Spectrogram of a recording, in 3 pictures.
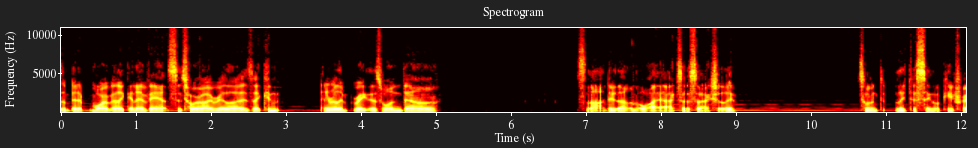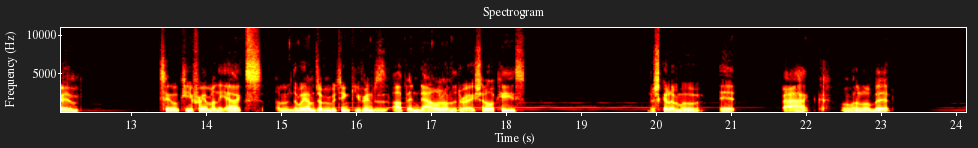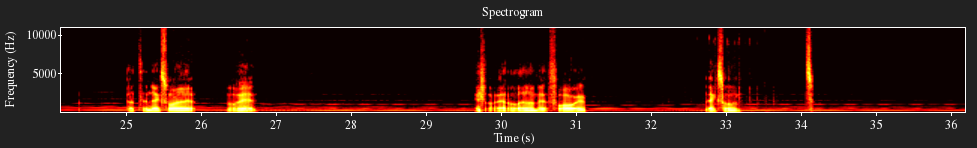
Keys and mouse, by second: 1.8 Up, 4.9-6.1 shift+drag, 6.4 super+z, 7.6 shift+Left, 8.2 Up, 14.6 Up, 15.1 Down, 15.3 Up, 16.2 Down, 16.6 Up, 17.0 Down, 17.2 Up, 18.9-22.8 shift+middle drag, 23.4 click, 24.6 Up, 25.8-27.0 shift+middle drag, 32.4 Up, 32.6 Up, 32.7 Up, 32.8 Down, 33.0 Down, 33.1 Down, 33.3 Down, 33.5 space.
